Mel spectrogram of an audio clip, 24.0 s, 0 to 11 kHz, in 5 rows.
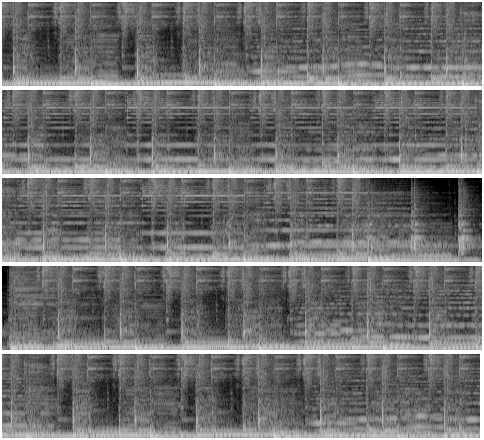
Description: no Backing Vocals Bollywood 4:39 Buy £1.50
